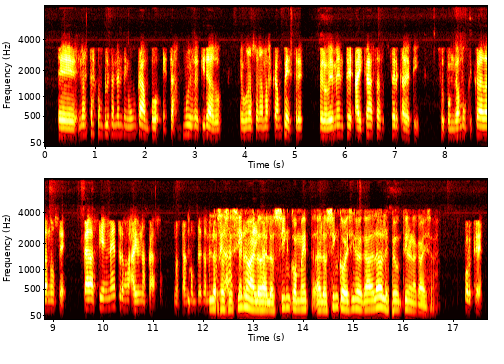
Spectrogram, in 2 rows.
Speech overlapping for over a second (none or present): present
